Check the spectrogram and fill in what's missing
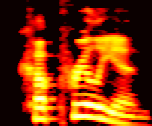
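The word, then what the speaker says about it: Kaprielian: I got the pronunciation guide. It is James Caprillion.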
